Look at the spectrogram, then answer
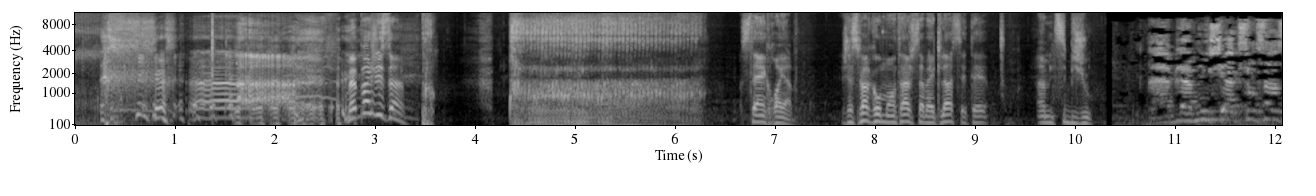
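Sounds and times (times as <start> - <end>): low buzzing fart: 4.4 - 6.3.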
